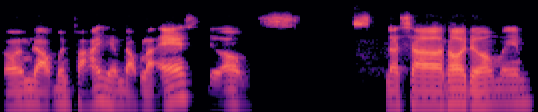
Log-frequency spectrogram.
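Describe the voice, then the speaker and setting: A man's voice: lowish voice, little pitch movement, moderate pace, narrow, tinny audio, a little hiss or hum. A man with a Vietnamese accent tutoring a student in English pronunciation, patiently repeating words. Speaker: English teacher.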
